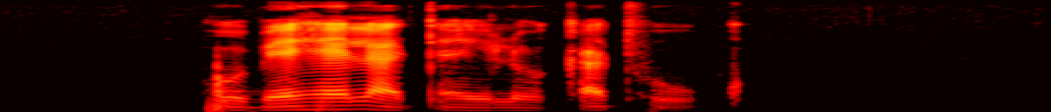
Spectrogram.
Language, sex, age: Southern Sotho, male, 20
